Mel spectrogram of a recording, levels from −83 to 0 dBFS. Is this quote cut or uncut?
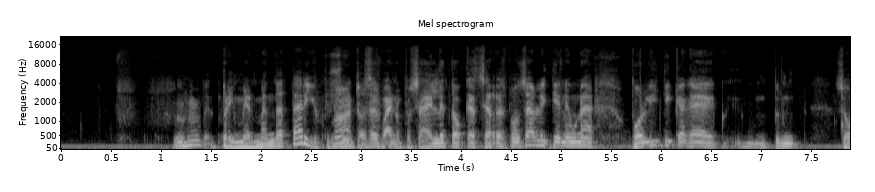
uncut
